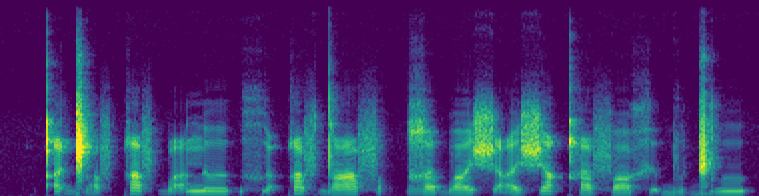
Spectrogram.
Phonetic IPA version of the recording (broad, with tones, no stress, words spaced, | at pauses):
qʼə̰˦ɡ͡ǁɑ̰˨fqʌ˦f bɑ̰˦nʊ˦ | xṵ˨qʊ˦fdɑ˨˦f | ʁʌ˨bɒ˨ɐ̯ ʃɑ̰˨ɐ̯ ʃʌ˦qʰə˨fɒ˨ xə̰˨bu˨ɡ͡ǁu˦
